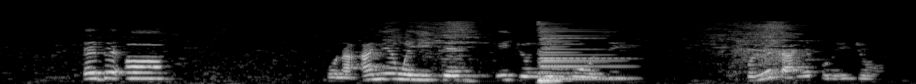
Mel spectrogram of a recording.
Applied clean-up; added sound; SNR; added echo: classical method Wiener filter.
